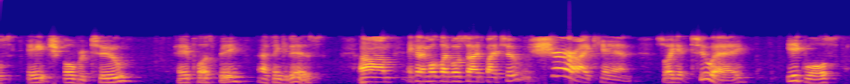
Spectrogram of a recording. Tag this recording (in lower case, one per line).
inside a small room
speech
